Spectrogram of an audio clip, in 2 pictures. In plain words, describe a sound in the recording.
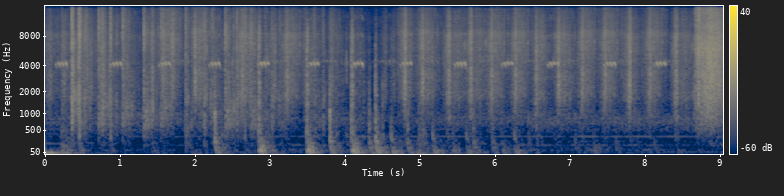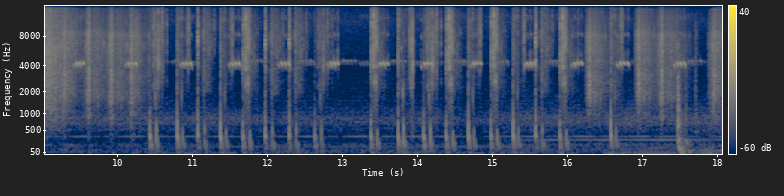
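Footsteps run quickly over grass and pavement.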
